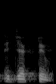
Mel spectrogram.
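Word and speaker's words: adjective: नहीं होता याद रखिएगा दिस इ एडजेक्टिव डी हमेशा साइलेंट होता है इसकी जो प्रोनंसिएशन है वो एडजेक्टिव है डी को नहीं बोलते तो नाउन प्रोनाउन वर्ब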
